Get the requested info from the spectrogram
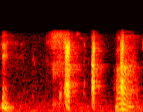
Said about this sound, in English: I had a cough. I said his name, but I coughed it. Sorry, guys. I had a big cough.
